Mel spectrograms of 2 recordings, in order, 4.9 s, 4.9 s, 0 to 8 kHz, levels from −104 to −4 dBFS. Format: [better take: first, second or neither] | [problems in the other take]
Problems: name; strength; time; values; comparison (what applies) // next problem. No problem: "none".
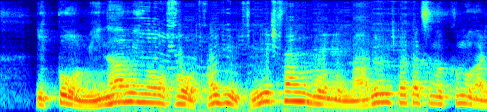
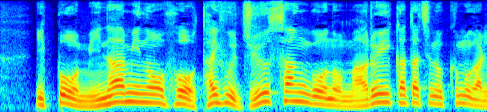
second | noise reduction (neural separator model SepFormer DNS4)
